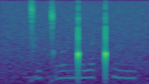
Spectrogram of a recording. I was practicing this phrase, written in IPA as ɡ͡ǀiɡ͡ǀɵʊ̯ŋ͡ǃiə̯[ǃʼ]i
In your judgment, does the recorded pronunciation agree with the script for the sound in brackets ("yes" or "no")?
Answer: no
